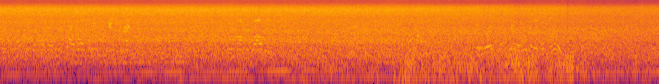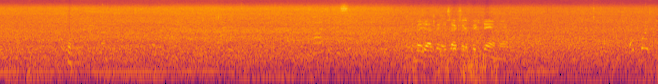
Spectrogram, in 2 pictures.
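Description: Floodwater rushes and churns steadily.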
